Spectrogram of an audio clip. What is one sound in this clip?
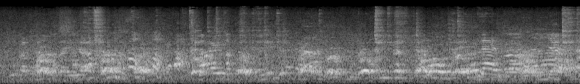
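Several men and women chatter and talk over one another close by.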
